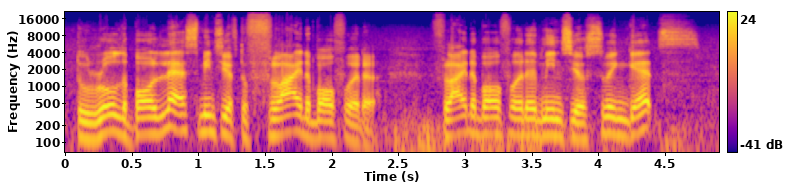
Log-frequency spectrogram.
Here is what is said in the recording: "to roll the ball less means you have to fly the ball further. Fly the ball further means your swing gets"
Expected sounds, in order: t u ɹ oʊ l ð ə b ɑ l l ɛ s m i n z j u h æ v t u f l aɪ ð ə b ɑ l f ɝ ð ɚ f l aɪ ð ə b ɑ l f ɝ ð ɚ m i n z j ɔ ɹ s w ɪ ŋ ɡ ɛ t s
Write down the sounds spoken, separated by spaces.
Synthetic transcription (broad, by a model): t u ɹ oʊ l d ə b ɑ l l ɛ s m i n s j u h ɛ f t u f l aɪ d ə b ɑ l f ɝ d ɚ f l aɪ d ə b ɑ l f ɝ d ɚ m i n s j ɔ s w ɪ ŋ ɡ ɛ t s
